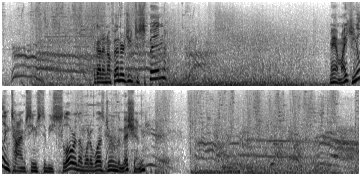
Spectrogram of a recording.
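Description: Blows land with sharp thuds in a fight.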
